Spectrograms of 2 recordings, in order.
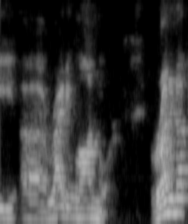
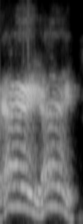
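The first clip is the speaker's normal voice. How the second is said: taunting call; 12 semitones higher, 4 dB louder than usual. Retold or imitated. Hank taunting the bull.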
